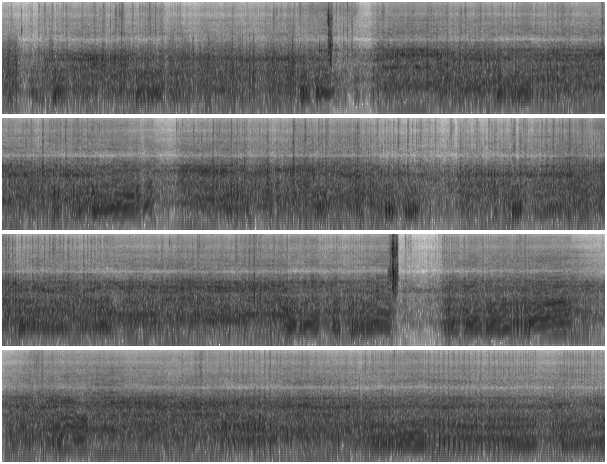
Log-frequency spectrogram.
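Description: Enduro dirt bike engine running under changing throttle, its pitch rising and falling as the throttle opens and closes. The sound drops out briefly twice, each time with a sharp click, about four and twenty seconds in.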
